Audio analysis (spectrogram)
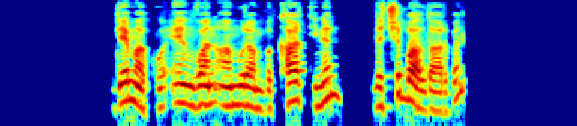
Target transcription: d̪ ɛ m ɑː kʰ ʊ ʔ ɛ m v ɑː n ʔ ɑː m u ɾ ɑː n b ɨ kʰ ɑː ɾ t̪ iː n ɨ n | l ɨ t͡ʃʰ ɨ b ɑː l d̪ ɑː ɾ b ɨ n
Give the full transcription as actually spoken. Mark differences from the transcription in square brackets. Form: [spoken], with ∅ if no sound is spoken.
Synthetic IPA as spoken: d̪ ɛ m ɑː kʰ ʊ ʔ ɛ m v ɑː n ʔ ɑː m u ɾ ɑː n b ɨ kʰ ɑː ɾ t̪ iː n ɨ n | l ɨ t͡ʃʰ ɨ b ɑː l d̪ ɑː ɾ b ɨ n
